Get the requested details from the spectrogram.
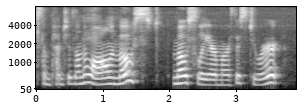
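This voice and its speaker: In an ordinary speaking voice, a woman with a fairly high pitch speaks fairly slowly, her pitch varying in an ordinary way. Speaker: crafter giving a room tour. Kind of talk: casual home tour video.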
